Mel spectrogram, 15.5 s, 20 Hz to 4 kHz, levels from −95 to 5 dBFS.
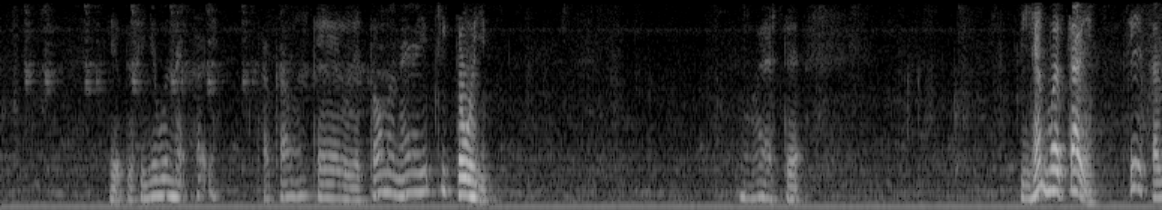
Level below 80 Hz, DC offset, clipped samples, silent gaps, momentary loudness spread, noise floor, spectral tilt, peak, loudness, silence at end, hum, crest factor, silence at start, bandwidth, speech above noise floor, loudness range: -52 dBFS; under 0.1%; under 0.1%; none; 28 LU; -52 dBFS; -7 dB/octave; -14 dBFS; -32 LUFS; 0 s; none; 20 dB; 0 s; 4 kHz; 21 dB; 15 LU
